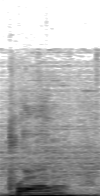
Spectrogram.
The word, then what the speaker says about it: Prong: Prong rhymes with wrong.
